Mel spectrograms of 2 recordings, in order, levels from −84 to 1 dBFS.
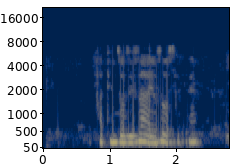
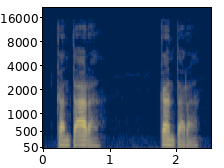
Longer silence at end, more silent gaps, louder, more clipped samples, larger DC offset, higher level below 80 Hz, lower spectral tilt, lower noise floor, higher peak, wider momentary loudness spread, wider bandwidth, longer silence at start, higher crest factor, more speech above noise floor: second, 0 s vs 0.2 s; neither; second, -34 LUFS vs -26 LUFS; neither; neither; second, -60 dBFS vs -54 dBFS; about the same, -6 dB/octave vs -6.5 dB/octave; about the same, -66 dBFS vs -67 dBFS; second, -20 dBFS vs -6 dBFS; second, 11 LU vs 16 LU; second, 7.6 kHz vs 15.5 kHz; first, 0.8 s vs 0.2 s; second, 14 dB vs 20 dB; second, 33 dB vs 42 dB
